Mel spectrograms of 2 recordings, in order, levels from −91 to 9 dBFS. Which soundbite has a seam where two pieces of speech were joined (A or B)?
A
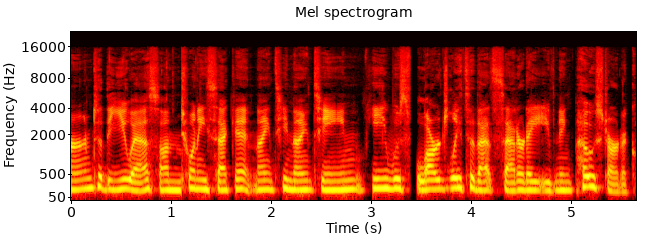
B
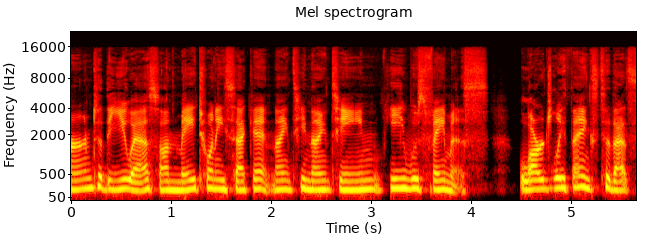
A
